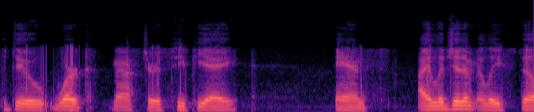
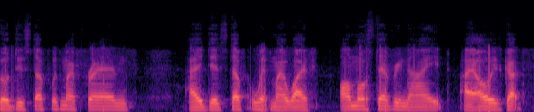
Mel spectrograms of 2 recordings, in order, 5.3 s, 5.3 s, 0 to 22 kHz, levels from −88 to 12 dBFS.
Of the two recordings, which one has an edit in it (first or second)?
second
